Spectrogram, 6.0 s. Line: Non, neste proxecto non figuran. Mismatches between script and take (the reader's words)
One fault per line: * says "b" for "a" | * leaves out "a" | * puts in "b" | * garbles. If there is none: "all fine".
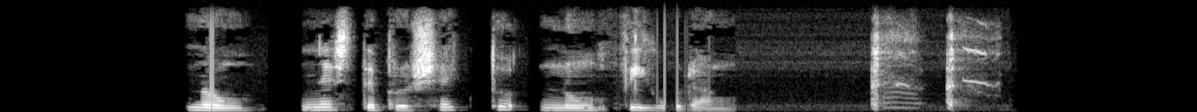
all fine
